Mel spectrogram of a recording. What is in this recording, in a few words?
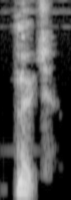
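"moot", Australian English; pronunciations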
